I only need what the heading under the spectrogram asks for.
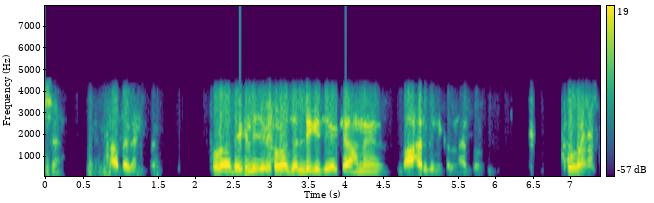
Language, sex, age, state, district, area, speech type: Hindi, male, 60+, Madhya Pradesh, Bhopal, urban, conversation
